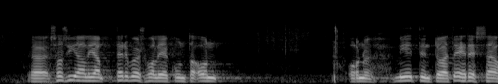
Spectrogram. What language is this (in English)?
Finnish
